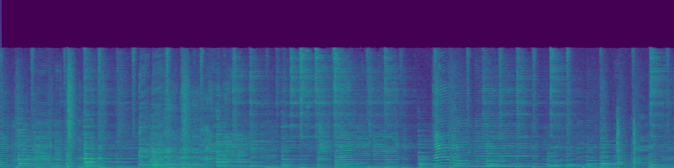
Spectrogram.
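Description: Live Cuban jazz: a tenor saxophone plays a running solo line over double bass and drum kit.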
